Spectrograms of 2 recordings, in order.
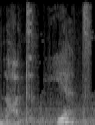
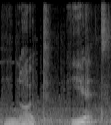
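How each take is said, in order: First: Soft whisper. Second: Low, soft and gentle; a calm, smiling reply, low and soft. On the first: Master quietly answering the dizzy dough, a soft whisper. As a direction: breathe it out quietly. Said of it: "and said quietly". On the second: Master answering the frightened grain, low gentle calm. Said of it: "he only smiled and gently said". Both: A narrator's reading.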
